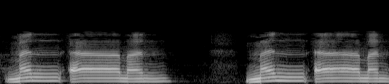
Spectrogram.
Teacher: الاحتمال الرابع والأخير في التقاء الحرفين في لغة العرب أن يكون الأول من مخرج والثاني من مخرج بعيد عنه، كالنون من طرف اللسان مثلا أن مع الهمزة من أقصى الحلق، كقوله تعالى من آمن، من آمن، فالنون ساكنة من طرف اللسان والهمزة بعدها من أقصى الحلق، فهما حرفان متباعدان لأن المخرجين متباعدين.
